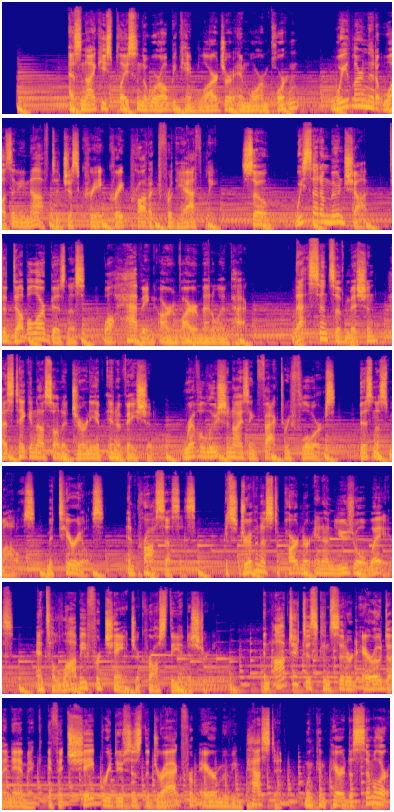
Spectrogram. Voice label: CORPORATE

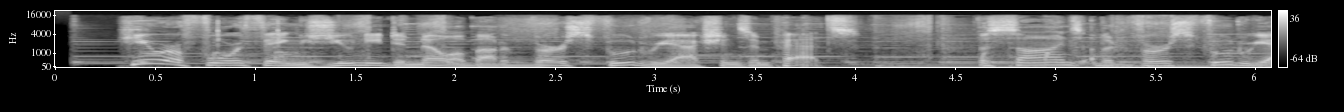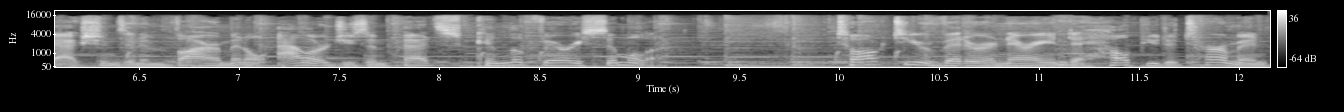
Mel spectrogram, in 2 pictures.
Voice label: Explainer

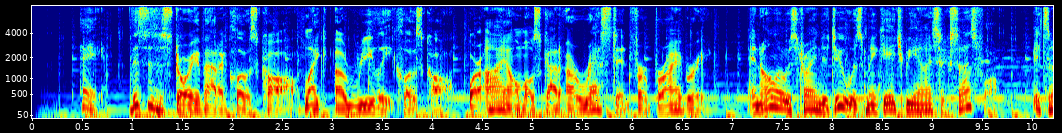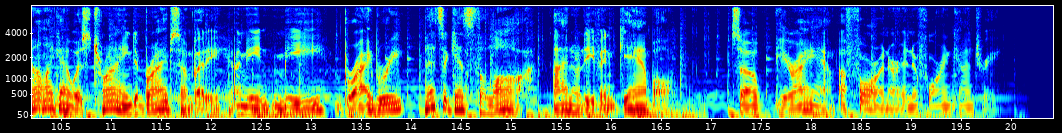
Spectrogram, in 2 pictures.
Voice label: B2B Conversational

